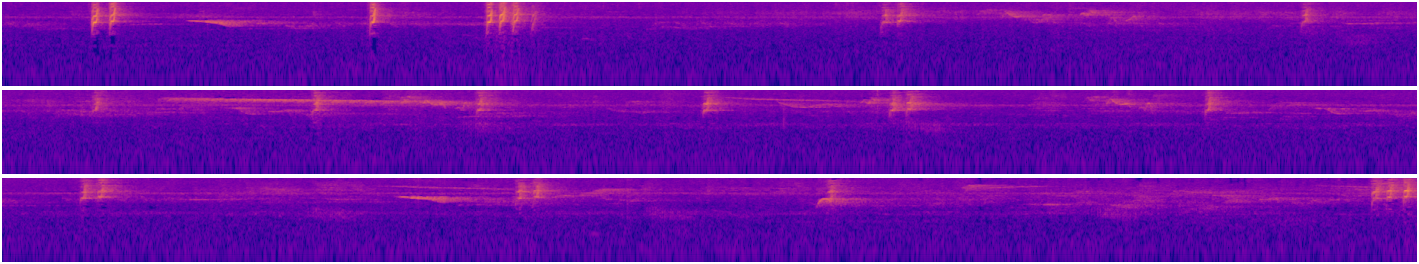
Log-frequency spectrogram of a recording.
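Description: Small birds chirping and calling, some calls short descending whistles, with sharp clicks every one to three seconds.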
